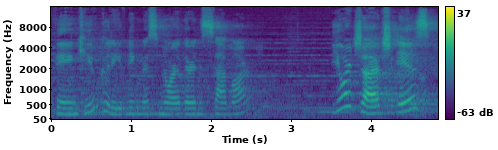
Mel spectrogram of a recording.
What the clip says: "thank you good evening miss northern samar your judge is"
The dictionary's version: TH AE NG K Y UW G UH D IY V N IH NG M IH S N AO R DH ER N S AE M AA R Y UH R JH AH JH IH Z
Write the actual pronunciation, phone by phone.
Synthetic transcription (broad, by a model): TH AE NG K Y UW G UH D IY V N IH NG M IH S N AO R DH ER N S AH M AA R Y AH R JH AH JH IH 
